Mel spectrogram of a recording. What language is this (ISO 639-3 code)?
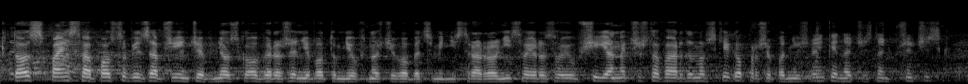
pol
